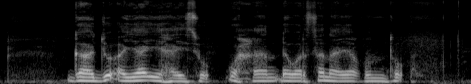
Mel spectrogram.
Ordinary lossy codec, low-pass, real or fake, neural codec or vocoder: none; none; real; none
